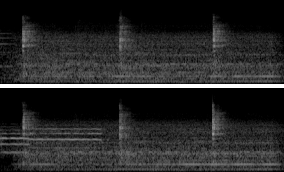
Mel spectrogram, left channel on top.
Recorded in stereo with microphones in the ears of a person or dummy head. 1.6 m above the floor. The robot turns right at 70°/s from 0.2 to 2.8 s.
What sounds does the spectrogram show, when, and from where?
0.2 s ticking: 20° left (ahead or behind), 1.4 m; by 2.3 s 30° right (ahead or behind), 1.4 m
